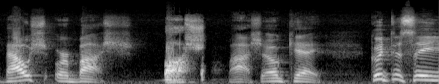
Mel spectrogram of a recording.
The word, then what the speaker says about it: Bosch: We need a correct pronunciation. Bosch or Bosch? Bosch.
